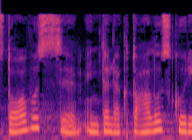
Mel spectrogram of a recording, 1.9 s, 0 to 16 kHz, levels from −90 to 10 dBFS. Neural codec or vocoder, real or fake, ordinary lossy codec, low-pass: none; real; MP3, 48 kbps; 14.4 kHz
